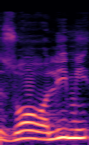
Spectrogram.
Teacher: زو کو پڑھنے میں ہلکی سی زا جیسی آواز آتی ہے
